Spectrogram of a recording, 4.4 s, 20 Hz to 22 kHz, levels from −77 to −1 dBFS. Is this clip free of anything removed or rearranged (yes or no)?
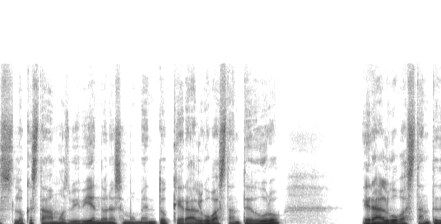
yes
